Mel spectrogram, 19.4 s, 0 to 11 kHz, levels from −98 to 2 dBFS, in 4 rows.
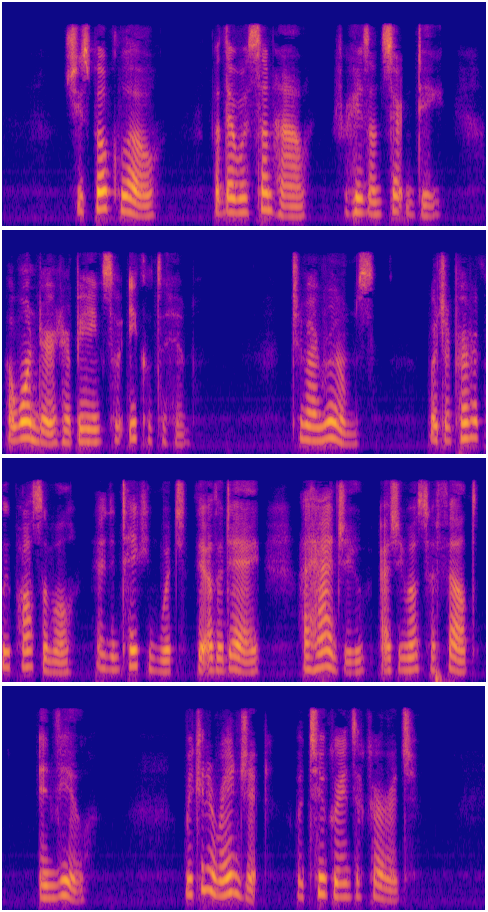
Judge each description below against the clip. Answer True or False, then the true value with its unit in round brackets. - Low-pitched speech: False (195 Hz)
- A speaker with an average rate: True (160 wpm)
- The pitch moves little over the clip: False (4.9 semitones)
